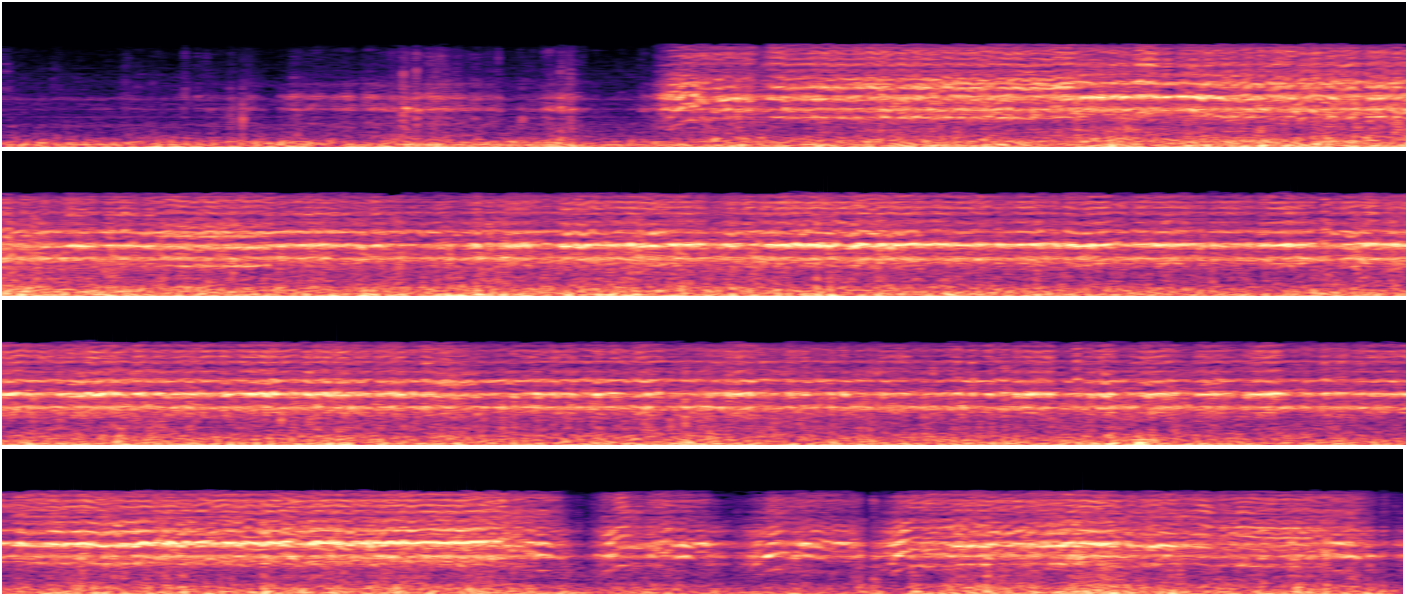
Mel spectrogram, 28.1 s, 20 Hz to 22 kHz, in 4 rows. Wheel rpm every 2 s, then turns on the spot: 10, 90, 220, 210, 230, 230, 230, 230, 230, 240, 220, 160, 90, 140.
0-2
